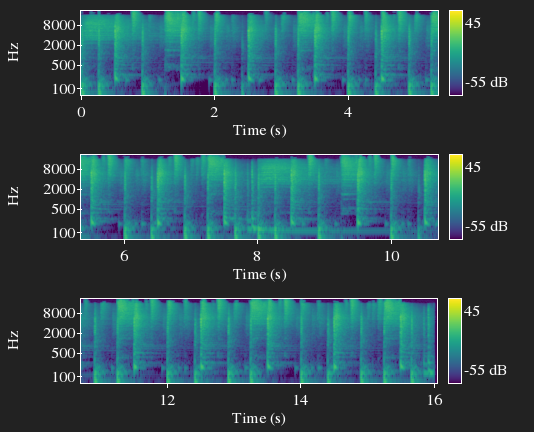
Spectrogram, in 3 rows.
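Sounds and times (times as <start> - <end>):
dry drums: 0.0 - 16.0.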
